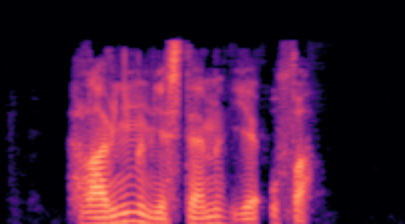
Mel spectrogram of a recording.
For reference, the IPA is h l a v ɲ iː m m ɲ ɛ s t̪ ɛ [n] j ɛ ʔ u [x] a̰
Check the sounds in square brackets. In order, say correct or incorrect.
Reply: incorrect: m, incorrect: f

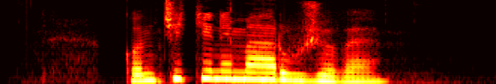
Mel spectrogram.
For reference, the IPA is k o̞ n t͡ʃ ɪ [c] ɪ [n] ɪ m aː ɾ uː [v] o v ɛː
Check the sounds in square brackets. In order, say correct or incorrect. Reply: correct, correct, incorrect: ʒ

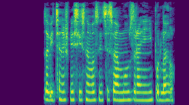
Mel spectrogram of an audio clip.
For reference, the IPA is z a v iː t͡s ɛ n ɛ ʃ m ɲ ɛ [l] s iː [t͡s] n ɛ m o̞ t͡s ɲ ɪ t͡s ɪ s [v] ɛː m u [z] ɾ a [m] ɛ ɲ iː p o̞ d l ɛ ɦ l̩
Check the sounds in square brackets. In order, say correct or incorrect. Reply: incorrect: none, correct, correct, correct, incorrect: ɲ

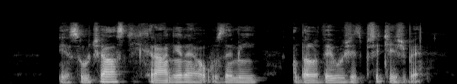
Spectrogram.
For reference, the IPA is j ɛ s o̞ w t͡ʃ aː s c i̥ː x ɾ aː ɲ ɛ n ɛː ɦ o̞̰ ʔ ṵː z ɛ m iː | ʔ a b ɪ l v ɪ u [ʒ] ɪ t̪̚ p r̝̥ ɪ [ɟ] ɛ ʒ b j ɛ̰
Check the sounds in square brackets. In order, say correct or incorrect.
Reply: correct, incorrect: c

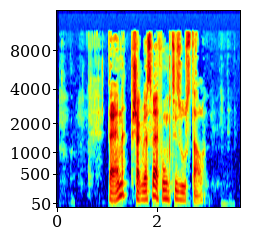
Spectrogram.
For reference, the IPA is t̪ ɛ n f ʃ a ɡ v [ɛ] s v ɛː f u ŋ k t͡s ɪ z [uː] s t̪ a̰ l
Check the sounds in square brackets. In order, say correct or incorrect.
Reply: correct, correct

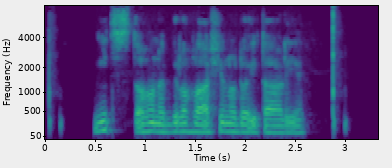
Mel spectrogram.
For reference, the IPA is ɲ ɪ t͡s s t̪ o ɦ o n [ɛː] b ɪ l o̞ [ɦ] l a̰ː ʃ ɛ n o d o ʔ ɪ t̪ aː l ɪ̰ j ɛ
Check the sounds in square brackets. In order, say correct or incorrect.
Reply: incorrect: ɛ, correct

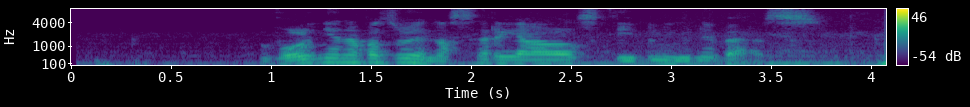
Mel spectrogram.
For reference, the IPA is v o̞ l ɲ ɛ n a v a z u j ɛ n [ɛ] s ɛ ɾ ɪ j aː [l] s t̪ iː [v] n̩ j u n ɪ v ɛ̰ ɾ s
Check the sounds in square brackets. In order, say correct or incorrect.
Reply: incorrect: a, correct, correct

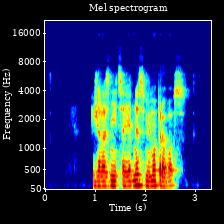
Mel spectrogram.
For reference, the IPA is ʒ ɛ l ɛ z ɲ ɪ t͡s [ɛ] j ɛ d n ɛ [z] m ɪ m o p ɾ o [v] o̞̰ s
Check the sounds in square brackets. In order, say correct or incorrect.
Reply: correct, incorrect: s, correct

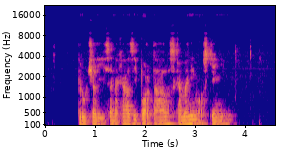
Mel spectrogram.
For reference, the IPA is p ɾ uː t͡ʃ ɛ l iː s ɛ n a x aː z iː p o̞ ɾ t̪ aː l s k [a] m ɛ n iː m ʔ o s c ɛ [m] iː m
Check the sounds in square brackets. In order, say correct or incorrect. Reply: correct, incorrect: ɲ

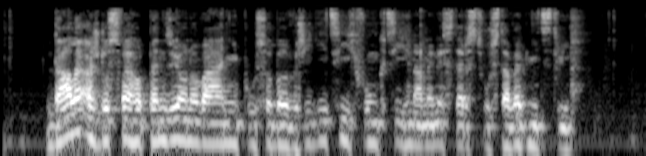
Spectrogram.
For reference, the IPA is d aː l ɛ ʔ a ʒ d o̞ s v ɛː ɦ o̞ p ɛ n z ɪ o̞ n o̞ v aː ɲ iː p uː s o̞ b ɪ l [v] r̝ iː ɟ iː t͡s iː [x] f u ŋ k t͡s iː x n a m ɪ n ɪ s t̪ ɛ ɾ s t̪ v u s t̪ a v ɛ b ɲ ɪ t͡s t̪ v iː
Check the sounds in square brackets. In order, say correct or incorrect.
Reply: correct, correct

